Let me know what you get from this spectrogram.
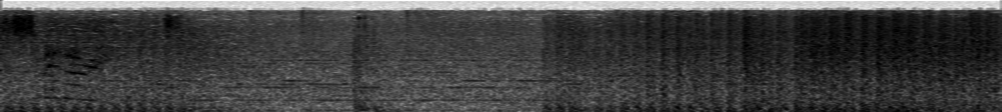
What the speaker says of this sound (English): the machine guns are nice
